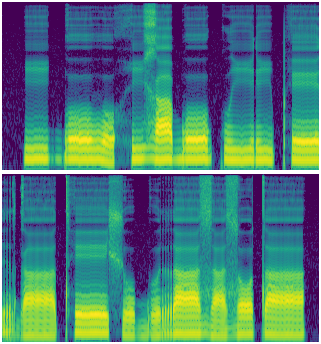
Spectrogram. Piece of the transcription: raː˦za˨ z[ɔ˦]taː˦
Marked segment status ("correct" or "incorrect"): correct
